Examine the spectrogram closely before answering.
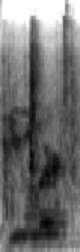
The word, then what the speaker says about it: Euler: It looks like it's spelled Euler, but it's actually pronounced Euler. It's a French name, I guess.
